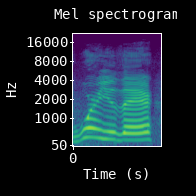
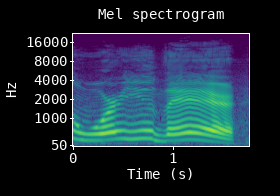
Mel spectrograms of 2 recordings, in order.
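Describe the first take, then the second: First: Said in the usual way. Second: Were you there stretched slowly; slow model question. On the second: Shown as a demonstration. Teacher slowly modelling were you there for students.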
